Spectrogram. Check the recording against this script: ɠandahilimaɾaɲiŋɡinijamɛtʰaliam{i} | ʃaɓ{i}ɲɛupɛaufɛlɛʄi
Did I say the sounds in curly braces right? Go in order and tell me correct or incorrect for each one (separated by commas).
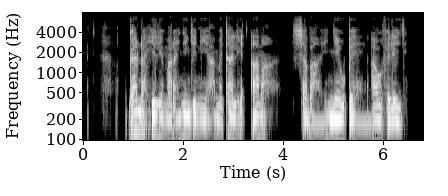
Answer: incorrect, incorrect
